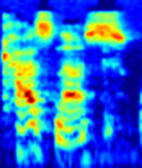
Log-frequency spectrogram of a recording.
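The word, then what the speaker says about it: Kasnas: So from there, we headed west to a place called Kaznas, which is spelled just like Kansas, only the N and the S are transposed. So that's K-A-S-N-A-S.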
